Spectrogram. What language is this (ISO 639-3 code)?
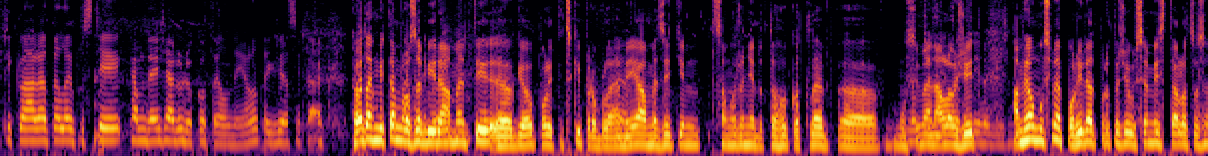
ces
